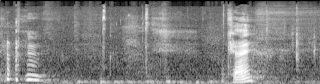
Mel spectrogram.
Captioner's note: laughter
